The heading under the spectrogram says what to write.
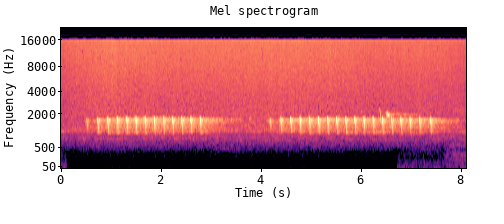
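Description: A grey nightjar on Zao, a high mountain, calls in two rapid, evenly spaced series of sharp, mid-pitched clucking notes, about fifteen notes each, separated by a short pause against a quiet background.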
